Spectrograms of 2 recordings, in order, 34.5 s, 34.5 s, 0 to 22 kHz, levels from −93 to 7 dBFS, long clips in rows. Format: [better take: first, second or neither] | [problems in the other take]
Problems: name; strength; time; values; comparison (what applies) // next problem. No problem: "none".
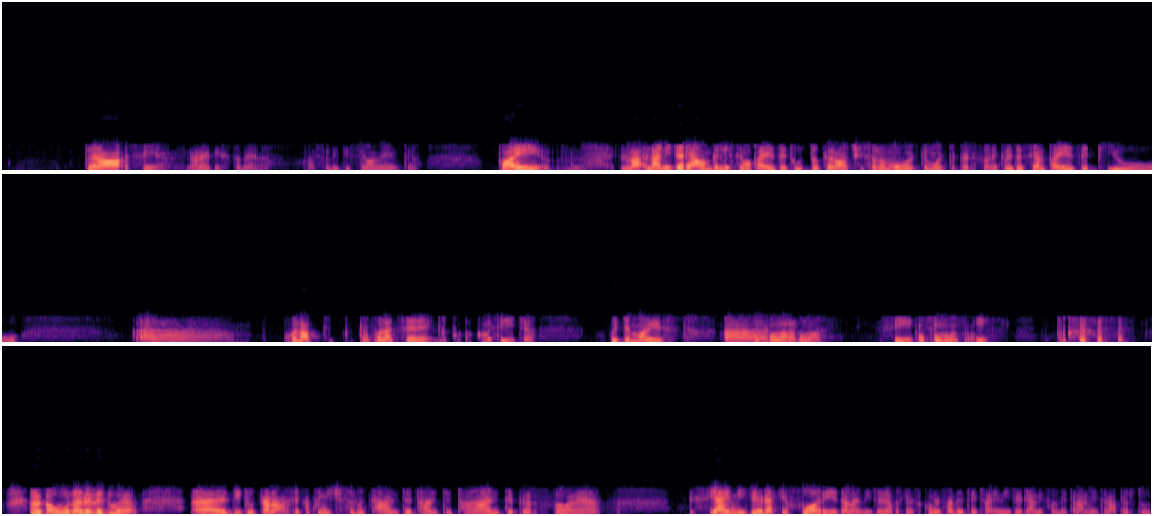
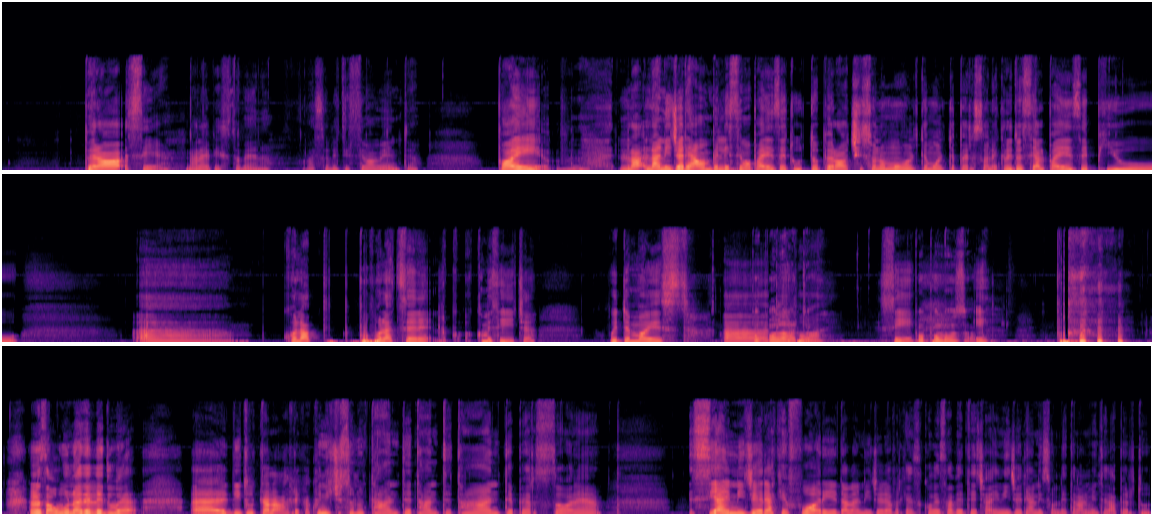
second | phone-call audio; poor line; nothing above 3 kHz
